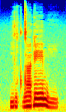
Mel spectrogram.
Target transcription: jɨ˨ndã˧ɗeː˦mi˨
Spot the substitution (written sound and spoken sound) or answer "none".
n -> t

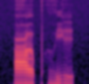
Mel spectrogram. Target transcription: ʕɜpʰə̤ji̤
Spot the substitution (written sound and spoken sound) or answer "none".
i̤ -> i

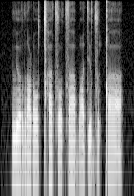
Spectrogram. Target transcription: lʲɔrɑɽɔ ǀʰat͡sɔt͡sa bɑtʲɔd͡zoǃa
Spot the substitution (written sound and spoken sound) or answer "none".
none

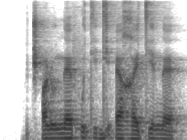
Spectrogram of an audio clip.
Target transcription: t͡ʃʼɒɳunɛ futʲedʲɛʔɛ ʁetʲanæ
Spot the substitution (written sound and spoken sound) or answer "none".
æ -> ɛ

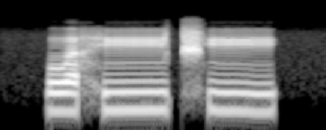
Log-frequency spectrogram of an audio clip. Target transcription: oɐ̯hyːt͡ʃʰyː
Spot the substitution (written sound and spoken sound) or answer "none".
none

